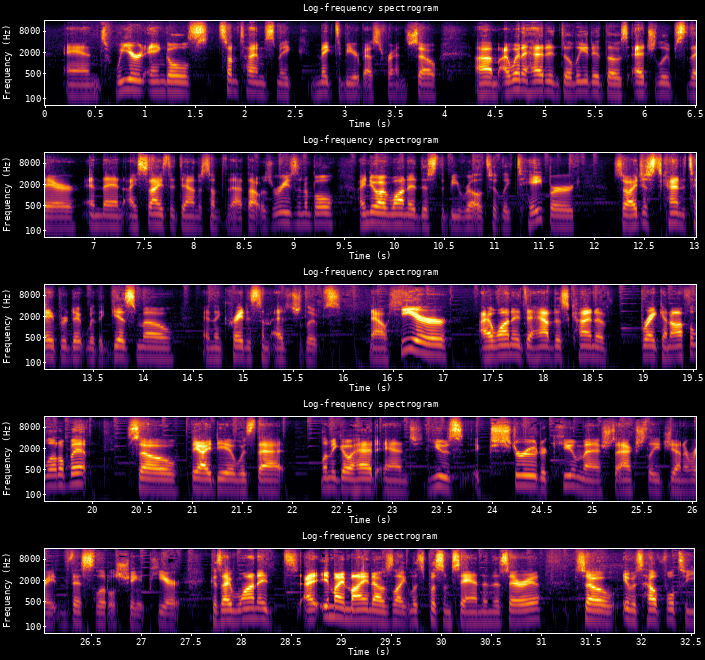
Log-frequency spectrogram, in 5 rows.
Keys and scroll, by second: 3.5 ctrl+shift+z, 5.8 ctrl+shift+z, 6.5 ctrl+shift+z, 7.2 ctrl+shift+z, 7.9 ctrl+shift+z, 8.7 ctrl+shift+z, 9.1 ctrl+shift+z, 13.1 ctrl+shift+z, 13.4 ctrl+shift+z, 14.1 ctrl+shift+z, 16.0 ctrl+shift+z, 22.6 ctrl+shift+z.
